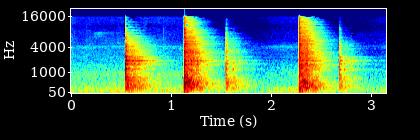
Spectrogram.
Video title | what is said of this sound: Stihl 028 Wood Boss Chainsaw Restoration Part 4 | it has a hollow sound when you hit it that means it's moving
